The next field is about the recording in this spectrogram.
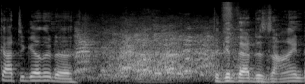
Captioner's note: laughter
